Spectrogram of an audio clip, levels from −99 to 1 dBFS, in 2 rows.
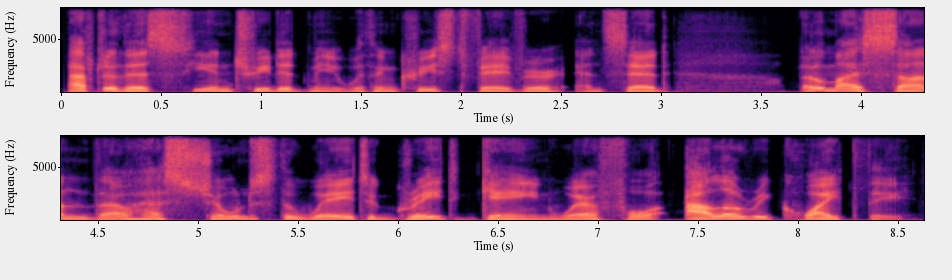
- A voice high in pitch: No, low, 130 Hz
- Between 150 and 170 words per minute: No, average, 180 wpm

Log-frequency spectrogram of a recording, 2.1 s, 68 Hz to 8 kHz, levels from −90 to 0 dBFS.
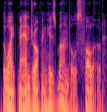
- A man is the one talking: Yes, male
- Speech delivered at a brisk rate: No, average, 195 wpm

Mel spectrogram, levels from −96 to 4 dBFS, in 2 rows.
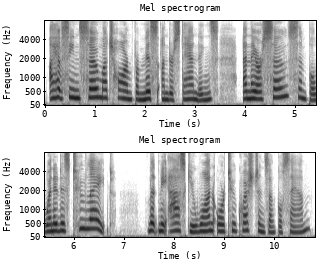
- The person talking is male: No, female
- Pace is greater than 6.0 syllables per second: No, 3.9 syllables/s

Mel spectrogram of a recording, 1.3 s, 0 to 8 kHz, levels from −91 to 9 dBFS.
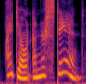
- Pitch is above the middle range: Yes, very high, 295 Hz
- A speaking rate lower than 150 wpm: Yes, average, 140 wpm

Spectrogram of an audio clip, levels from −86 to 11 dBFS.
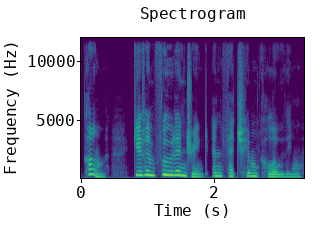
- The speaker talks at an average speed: Yes, average, 180 wpm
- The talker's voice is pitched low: No, very high, 270 Hz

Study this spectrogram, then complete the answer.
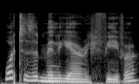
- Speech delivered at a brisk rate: Yes, fast, 215 wpm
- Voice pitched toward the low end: No, medium, 155 Hz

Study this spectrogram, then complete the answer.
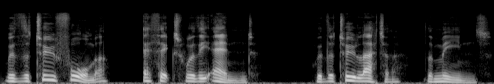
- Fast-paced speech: No, average, 170 wpm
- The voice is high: No, low, 135 Hz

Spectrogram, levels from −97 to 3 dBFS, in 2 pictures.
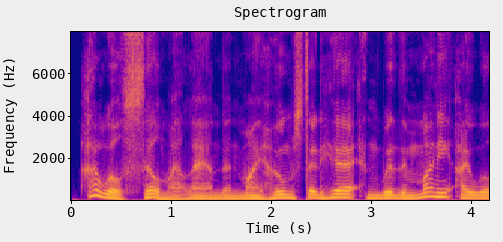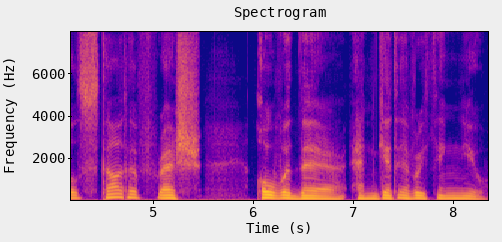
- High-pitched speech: No, low, 130 Hz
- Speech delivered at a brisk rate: No, average, 165 wpm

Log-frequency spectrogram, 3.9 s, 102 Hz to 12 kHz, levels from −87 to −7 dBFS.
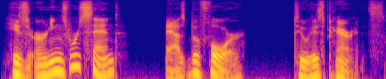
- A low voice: Yes, low, 120 Hz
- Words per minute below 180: Yes, average, 140 wpm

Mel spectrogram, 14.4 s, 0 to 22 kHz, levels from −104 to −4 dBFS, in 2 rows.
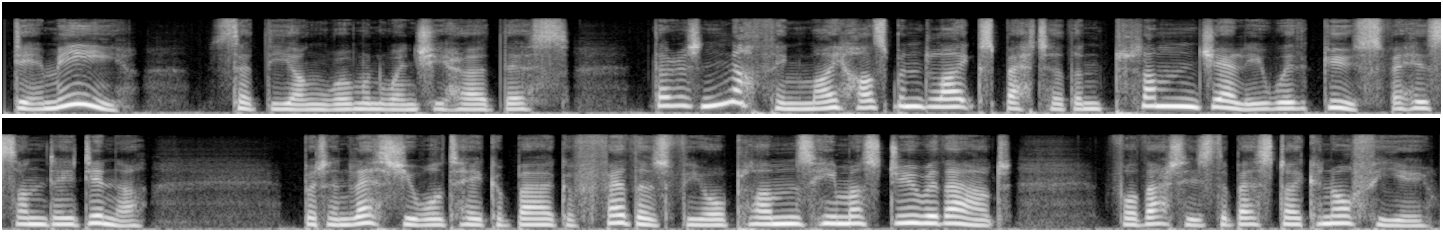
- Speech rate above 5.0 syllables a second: Yes, 5.3 syllables/s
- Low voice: No, high, 220 Hz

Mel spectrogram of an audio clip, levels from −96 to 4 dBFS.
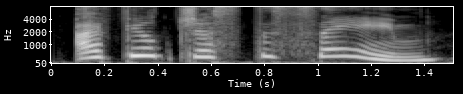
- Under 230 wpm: Yes, average, 200 wpm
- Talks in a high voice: Yes, very high, 305 Hz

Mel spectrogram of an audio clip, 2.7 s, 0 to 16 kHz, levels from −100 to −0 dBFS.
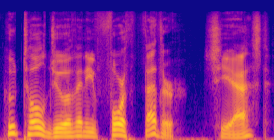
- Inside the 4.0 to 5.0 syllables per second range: Yes, 4.9 syllables/s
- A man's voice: Yes, male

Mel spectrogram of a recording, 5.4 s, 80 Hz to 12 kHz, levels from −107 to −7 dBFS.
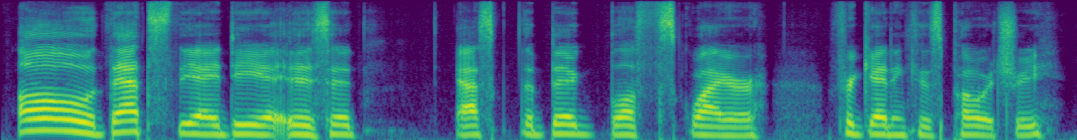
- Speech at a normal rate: Yes, average, 165 wpm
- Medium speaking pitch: Yes, medium, 180 Hz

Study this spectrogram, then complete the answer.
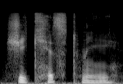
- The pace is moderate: Yes, average, 145 wpm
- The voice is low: Yes, very low, 90 Hz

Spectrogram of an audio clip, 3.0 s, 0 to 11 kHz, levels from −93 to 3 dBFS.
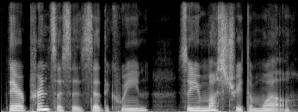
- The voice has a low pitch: No, high, 190 Hz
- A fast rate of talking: Yes, fast, 240 wpm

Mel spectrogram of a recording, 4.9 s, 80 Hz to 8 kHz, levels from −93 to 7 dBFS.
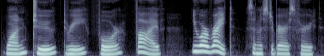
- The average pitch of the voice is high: Yes, high, 195 Hz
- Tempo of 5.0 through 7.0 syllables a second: No, 4.0 syllables/s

